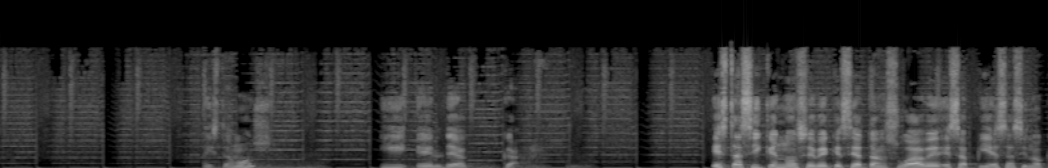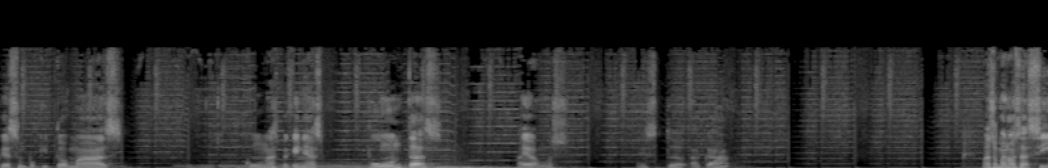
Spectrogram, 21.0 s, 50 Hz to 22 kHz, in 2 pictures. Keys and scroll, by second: 15.1 space, 20.1 space.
